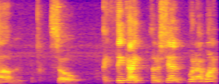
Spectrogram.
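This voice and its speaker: At a fairly slow pace and with ordinary pitch variation, the speech carries audible room echo and noticeable background noise. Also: man. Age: 60s. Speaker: priest. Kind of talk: sermon-style reflection. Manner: calm, gentle.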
